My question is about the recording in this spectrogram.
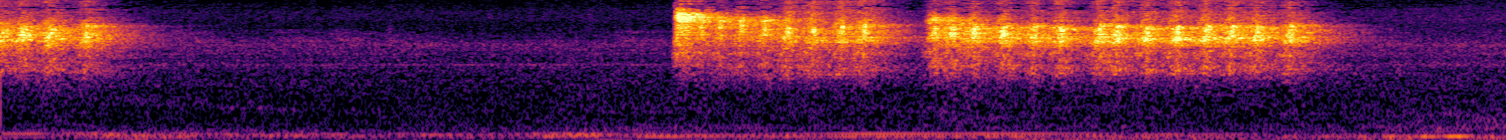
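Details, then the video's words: Robin delivering the long rolling song called ngeroll panjang: short rattle bursts, a pause, then a sustained shrill buzzy trill of about three seconds with steady pulsing; noticeable low-pitched hum in the background. "BURUNG ROBIN NGEROLL PANJANG"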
